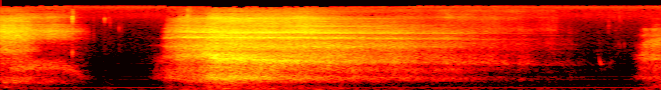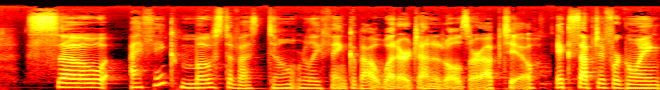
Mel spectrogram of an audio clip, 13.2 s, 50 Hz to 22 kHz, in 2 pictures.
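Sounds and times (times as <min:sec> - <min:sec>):
deep breathing as a breathing exercise: 0:00.0 - 0:00.9, 0:01.6 - 0:05.8, 0:06.4 - 0:06.9
speech: 0:06.9 - 0:13.1.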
